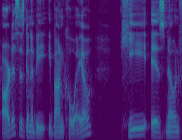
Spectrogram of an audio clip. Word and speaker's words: Iban Coello: Iban Coelho. So I-B-A-N-C-O-E-L-L-O.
